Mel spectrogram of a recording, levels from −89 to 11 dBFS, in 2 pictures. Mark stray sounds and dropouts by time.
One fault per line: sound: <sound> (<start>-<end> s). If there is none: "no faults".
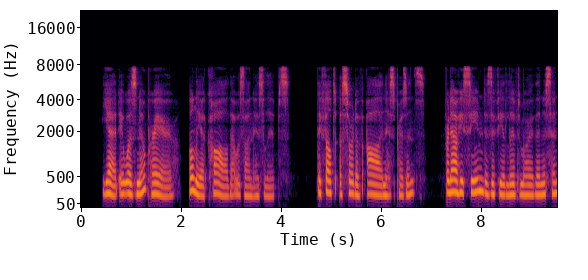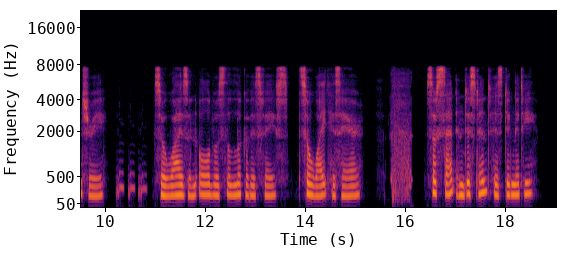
sound: laugh (10.2-10.8 s)
sound: cough (15.4-16.2 s)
